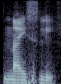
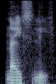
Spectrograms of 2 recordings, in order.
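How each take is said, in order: Both takes have the same delivery.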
